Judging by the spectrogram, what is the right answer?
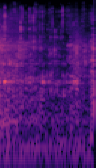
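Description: Water drips off something being lifted out before it goes in, in a homestead kitchen; a short, close, steady trickle with no talking.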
